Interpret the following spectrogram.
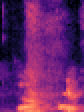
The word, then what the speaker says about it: Dumphord: Am I saying it right, Dumphord? Yeah, it sounds good. Dumphord, okay.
